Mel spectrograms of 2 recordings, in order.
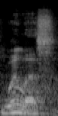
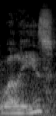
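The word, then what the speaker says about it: Willys: I'm saying Willis and the actually the correct pronunciation this is Moosejaw Tomi is Willis by the way you know it looks like Willy's but yeah and it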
